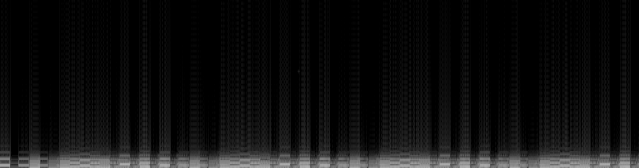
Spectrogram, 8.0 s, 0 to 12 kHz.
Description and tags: a low pass filtered bleepy loop to complement the learner strings loop sample. Sounds like tommorrows world infotainment . under the sea ?
303, acid, bleep, chilled, loop, mild, science, synth, tb303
